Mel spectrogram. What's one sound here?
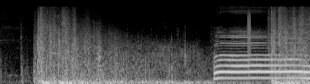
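An explosion booms nearby and rumbles away.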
